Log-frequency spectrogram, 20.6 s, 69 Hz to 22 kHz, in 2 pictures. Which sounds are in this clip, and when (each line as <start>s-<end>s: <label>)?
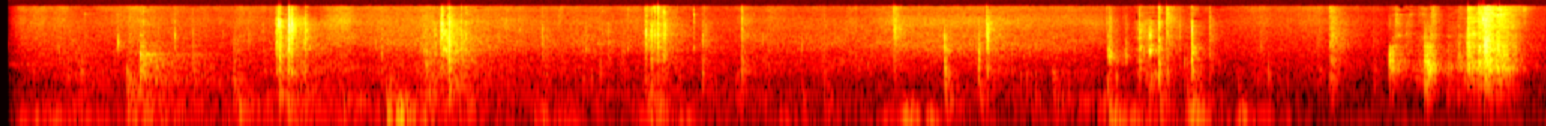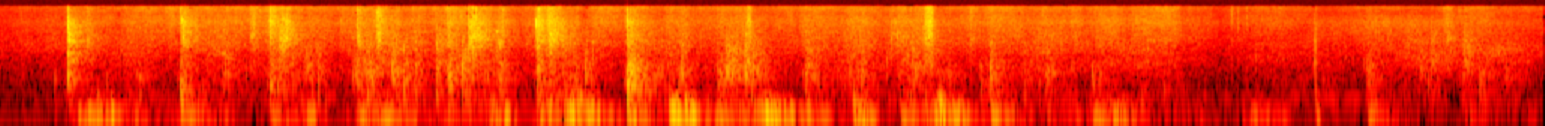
0.6s-1.4s: footsteps
1.7s-3.3s: door
4.3s-5.0s: keys
7.2s-8.4s: door
9.1s-10.3s: keys
10.6s-19.8s: footsteps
